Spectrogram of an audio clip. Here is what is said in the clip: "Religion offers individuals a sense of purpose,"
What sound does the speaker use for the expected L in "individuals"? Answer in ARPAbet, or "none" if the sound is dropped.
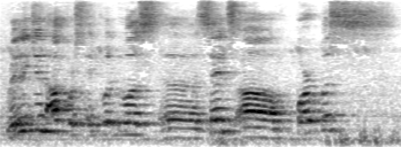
none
